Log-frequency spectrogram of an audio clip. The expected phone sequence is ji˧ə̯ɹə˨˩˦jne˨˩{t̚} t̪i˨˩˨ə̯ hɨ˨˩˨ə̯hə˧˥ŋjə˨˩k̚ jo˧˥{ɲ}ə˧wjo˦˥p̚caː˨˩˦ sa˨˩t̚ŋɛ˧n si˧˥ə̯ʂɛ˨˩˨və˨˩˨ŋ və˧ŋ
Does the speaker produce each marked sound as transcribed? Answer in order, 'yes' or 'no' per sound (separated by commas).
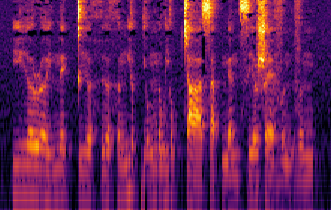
no, no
